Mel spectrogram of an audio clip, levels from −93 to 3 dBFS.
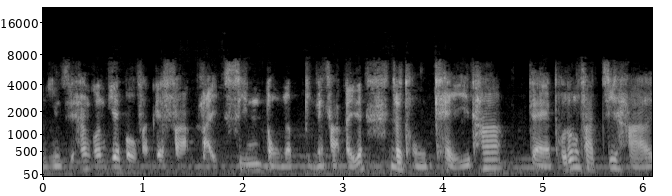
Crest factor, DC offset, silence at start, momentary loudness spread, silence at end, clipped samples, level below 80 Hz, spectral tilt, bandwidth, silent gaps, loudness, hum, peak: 24 dB; under 0.1%; 0 s; 6 LU; 0 s; under 0.1%; -62 dBFS; -3.5 dB/octave; 8 kHz; none; -30 LUFS; none; -8 dBFS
